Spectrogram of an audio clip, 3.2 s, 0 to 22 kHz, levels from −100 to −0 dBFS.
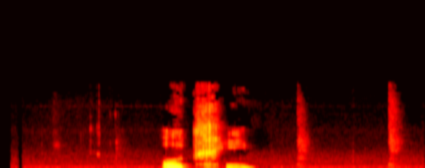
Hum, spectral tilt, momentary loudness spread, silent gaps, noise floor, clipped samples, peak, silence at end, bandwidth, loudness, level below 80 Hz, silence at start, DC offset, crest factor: none; -4.5 dB/octave; 12 LU; none; -65 dBFS; under 0.1%; -6 dBFS; 0.25 s; 11.5 kHz; -29 LUFS; -78 dBFS; 1.2 s; under 0.1%; 28 dB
